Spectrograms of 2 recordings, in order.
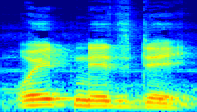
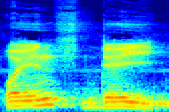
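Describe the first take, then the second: First: The first d is pronounced: Wed-nes-day. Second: The first d is silent: Wens-day. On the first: The speaker calls it wrong. "এটা সবাই বলে থাকে ওয়েডনেসডে" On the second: The speaker calls it right. "কিন্তু সঠিকটা কি হবে?"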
